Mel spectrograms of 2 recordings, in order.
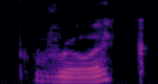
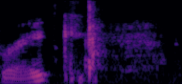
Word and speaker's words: Ruike: looking at the rake i learned how to pronounce it it's not ruik or ryuk uh it's rake uh we're looking at the rake p128sf um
